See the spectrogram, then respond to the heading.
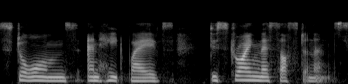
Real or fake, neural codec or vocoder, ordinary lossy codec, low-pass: fake; codec, 16 kHz, 2 kbps, X-Codec, WavLM features, trained on Multilingual LibriSpeech; Opus, 32 kbps; 7.2 kHz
